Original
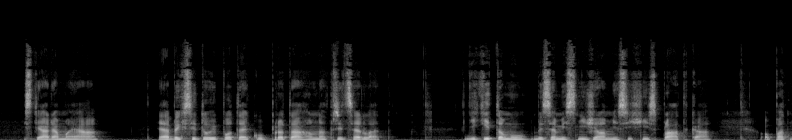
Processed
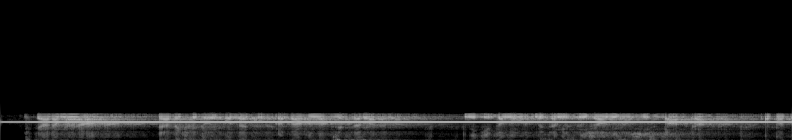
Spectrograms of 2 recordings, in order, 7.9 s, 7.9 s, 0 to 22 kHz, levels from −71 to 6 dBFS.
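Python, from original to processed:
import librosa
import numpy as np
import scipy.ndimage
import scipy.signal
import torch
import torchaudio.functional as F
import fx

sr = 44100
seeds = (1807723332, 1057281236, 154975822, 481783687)

p1 = fx.recorder_agc(x, sr, target_db=-6.5, rise_db_per_s=13.0, max_gain_db=30)
p2 = scipy.signal.sosfilt(scipy.signal.butter(2, 120.0, 'highpass', fs=sr, output='sos'), p1)
p3 = fx.peak_eq(p2, sr, hz=2500.0, db=-5.5, octaves=0.86)
p4 = fx.level_steps(p3, sr, step_db=11)
p5 = p4 + 10.0 ** (-27.0 / 20.0) * np.sin(2.0 * np.pi * 1000.0 * np.arange(len(p4)) / sr)
p6 = fx.doubler(p5, sr, ms=18.0, db=-8)
p7 = p6 + fx.echo_feedback(p6, sr, ms=260, feedback_pct=29, wet_db=-7.5, dry=0)
p8 = fx.rev_freeverb(p7, sr, rt60_s=1.9, hf_ratio=0.85, predelay_ms=50, drr_db=5.0)
p9 = fx.freq_invert(p8, sr, carrier_hz=3900)
y = p9 * librosa.db_to_amplitude(-2.5)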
